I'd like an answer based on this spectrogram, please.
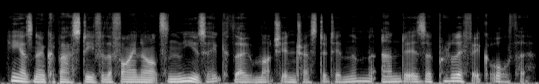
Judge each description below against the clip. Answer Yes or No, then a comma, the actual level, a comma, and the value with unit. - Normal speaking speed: No, fast, 220 wpm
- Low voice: Yes, low, 120 Hz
